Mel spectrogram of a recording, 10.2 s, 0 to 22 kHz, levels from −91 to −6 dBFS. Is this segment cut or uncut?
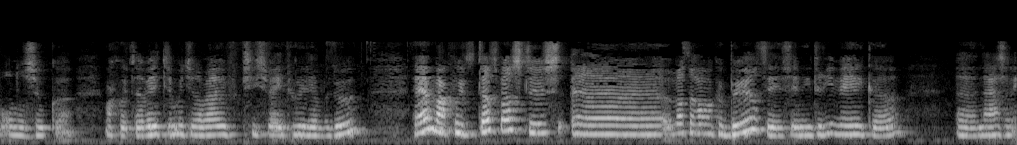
uncut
